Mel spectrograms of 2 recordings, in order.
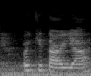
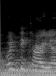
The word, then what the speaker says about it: urticaria: Way back 2023 na-diagnose siya na may orchitaria. Ewan ko kung tama yung pronunciation ko. So tamaan niyo na lang ako. Mommy, simula noon, na-diagnose siya nung 2023 na meron nga siyang ah urticaria.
